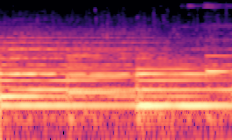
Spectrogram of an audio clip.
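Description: Slow, soft piano music: held notes over a sustained low bass note, with a new note or chord entering about every two-thirds of a second.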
